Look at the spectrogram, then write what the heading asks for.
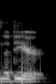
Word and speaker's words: nadir: The nadir of American race relations, and that's pronounced nadir.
